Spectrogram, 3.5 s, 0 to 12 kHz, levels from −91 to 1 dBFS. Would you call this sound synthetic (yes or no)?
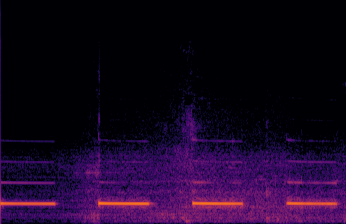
no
